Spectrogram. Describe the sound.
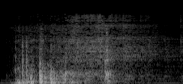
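A wooden trap door above a ladder is pushed open with a drawn-out creaking scrape that starts abruptly, holds steady for over a second, then tails off.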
